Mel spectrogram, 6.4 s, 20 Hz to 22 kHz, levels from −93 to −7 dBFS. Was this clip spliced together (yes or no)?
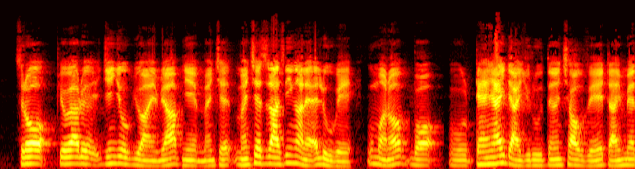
yes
